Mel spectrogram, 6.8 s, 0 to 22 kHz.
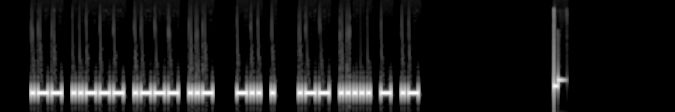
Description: Morse code, heard as a keyed tone, about 36 wpm, 700 Hz. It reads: W2JU DE W5TA
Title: USA Callsign DE Callsign - 4 Characters - 35wpm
